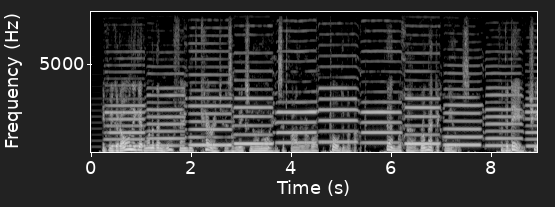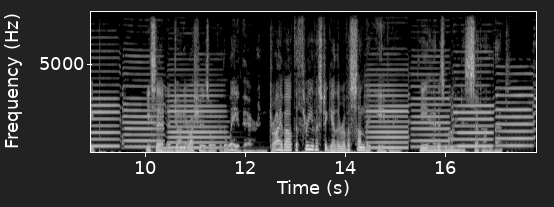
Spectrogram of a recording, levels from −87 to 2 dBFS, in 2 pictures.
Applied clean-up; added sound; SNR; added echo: classical method spectral subtraction.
